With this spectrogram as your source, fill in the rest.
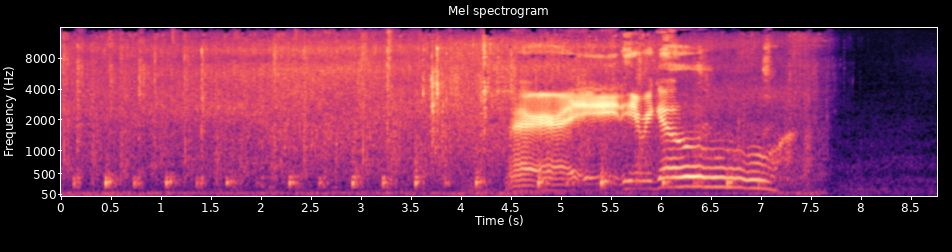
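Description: Feet slide in steps on a low-friction treadmill platform.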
